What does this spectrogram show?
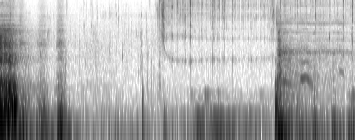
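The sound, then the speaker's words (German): Crunching and biting sounds, a few sharp crackly bursts with a brief fizzing, rustly stretch in between, like candy being dipped and chewed, no talking. “Gut, also dann zum Abschied noch einmal dippen”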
